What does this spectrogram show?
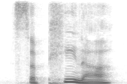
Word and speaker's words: Sapina: In 1995, her father, a man named Sapina, spelled phonetically, just as I'm saying it, Sapina Faumuina, was very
